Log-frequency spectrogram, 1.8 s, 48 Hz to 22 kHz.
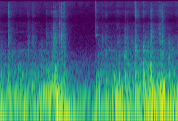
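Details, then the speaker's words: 2009 Honda Element power window: motor runs with faint rattling clicks and scraping because the window regulator cable is broken. "in this case you can hear the motor but you you can also hear the cable like is broken so that sound is doing is for a cable that is broken"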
